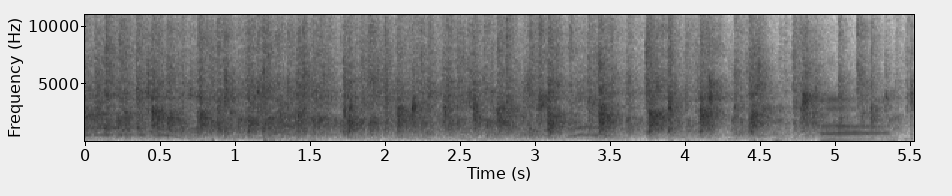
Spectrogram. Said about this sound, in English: Ladies and gentlemen, thank you so much for coming out tonight to the Katie Halper Show. Give a round of applause for yourselves for making this happen.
